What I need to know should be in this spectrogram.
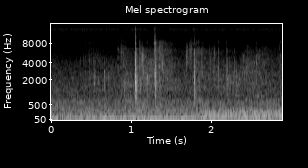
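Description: A striker flicks into carrom pieces with sharp clicks on a wooden board.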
